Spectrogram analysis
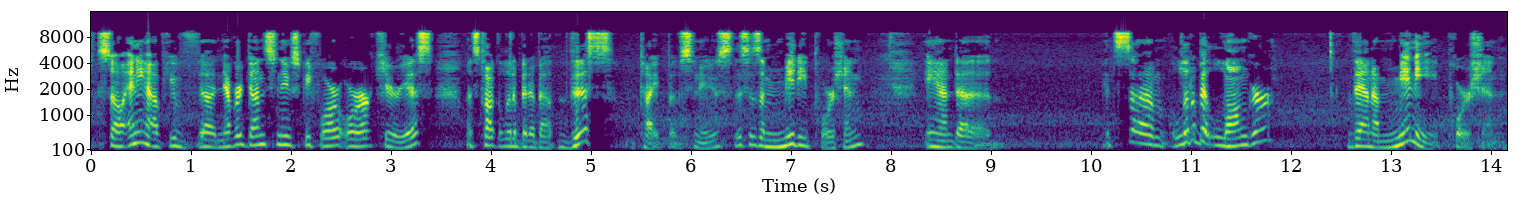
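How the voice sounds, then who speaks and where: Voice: medium pitch, animated, moderate pace, sharp tone, poor audio. A person giving a casual, rambling product review in a chatty way, talking with a tobacco pouch tucked in the upper lip. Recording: noticeable background noise.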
